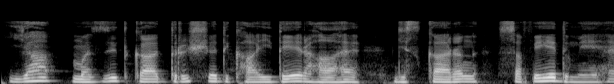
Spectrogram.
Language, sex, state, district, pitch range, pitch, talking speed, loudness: Hindi, male, Jharkhand, Ranchi, 115-140 Hz, 125 Hz, 125 wpm, -17 LUFS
